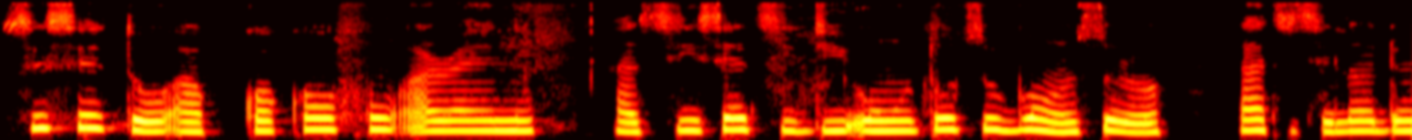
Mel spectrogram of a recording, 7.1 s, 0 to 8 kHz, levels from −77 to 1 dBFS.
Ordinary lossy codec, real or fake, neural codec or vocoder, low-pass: none; real; none; 7.2 kHz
